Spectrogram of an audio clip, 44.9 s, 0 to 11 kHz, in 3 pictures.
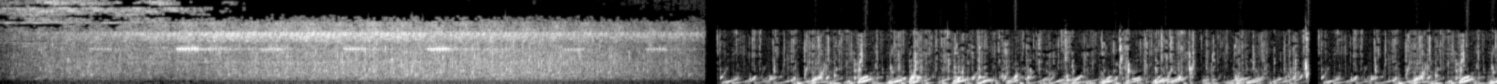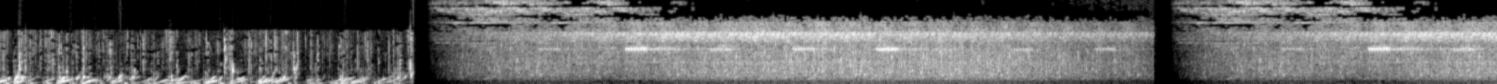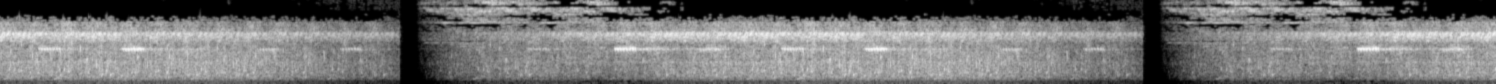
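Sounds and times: water bubbling and gurgling: 0:07.2 - 0:19.2.

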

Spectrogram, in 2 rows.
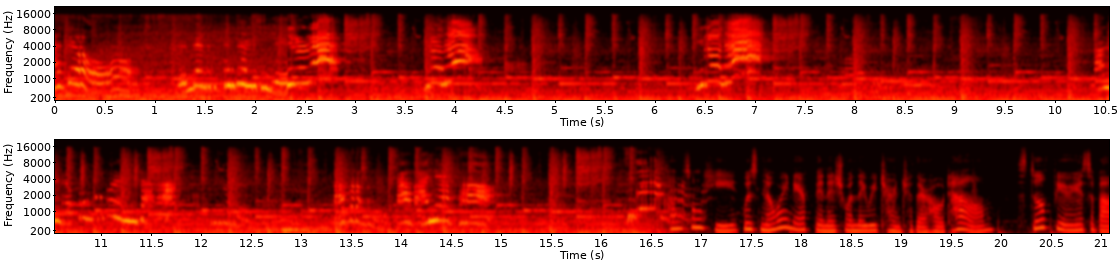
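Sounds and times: background music with low pulse: 0:00.0 - 0:21.0
woman's high-pitched voice mocking: 0:16.3 - 0:17.1.

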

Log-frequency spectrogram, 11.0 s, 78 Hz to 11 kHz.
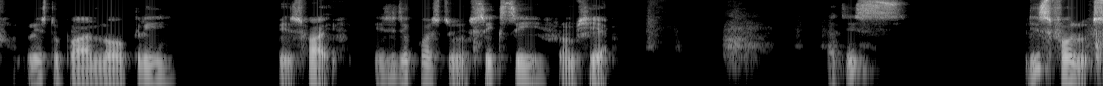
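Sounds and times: person sighing: 0:07.2 - 0:07.7
person breathing: 0:07.2 - 0:07.8.

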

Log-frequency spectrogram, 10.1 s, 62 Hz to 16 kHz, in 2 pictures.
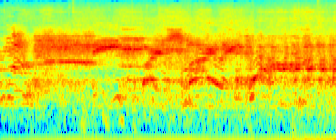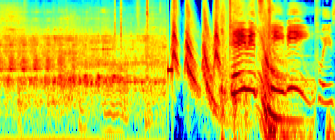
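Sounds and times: fast falling swooshes: 0:07.6 - 0:09.5.

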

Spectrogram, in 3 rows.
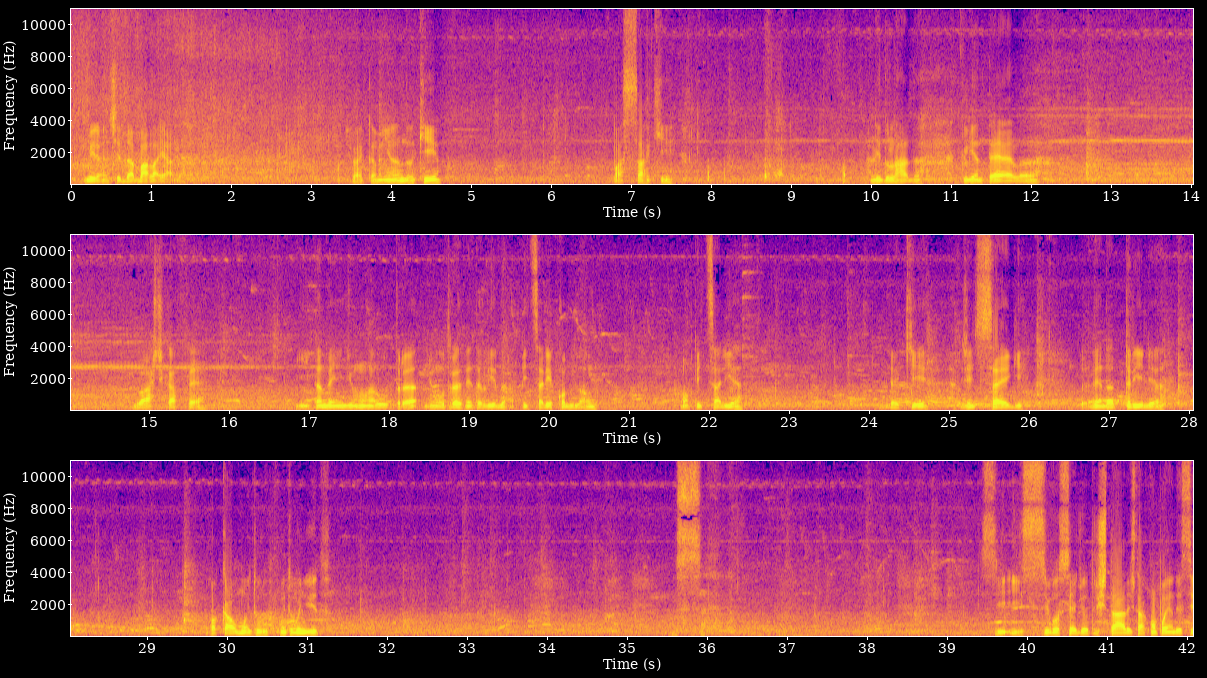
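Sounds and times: faint high steady tone: 0:00.0 - 0:42.0
faint voices: 0:00.0 - 0:42.0
steady background noise: 0:00.0 - 0:42.0
footsteps on metal grating: 0:07.6 - 0:10.8.

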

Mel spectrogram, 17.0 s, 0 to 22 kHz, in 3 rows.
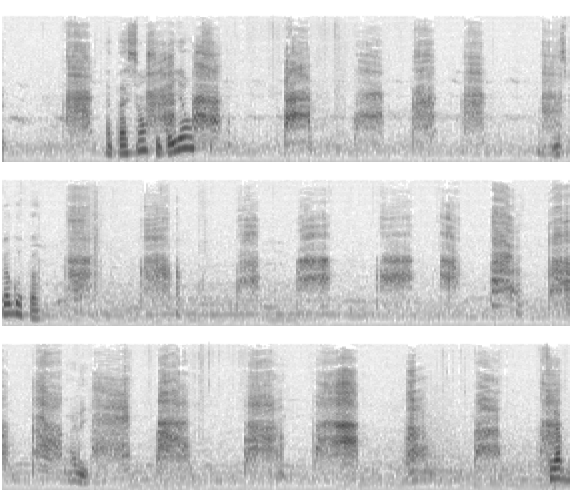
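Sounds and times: crow cawing: 0:00.6 - 0:05.6, 0:06.3 - 0:17.0.

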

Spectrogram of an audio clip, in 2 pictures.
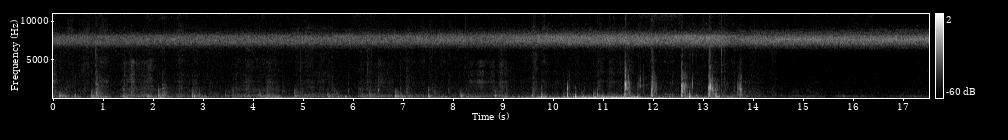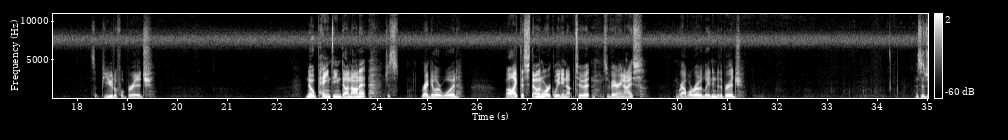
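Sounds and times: footsteps on gravel: 0:00.0 - 0:13.9
footsteps on wooden planks: 0:00.0 - 0:13.9
high insect drone: 0:00.0 - 0:35.0.

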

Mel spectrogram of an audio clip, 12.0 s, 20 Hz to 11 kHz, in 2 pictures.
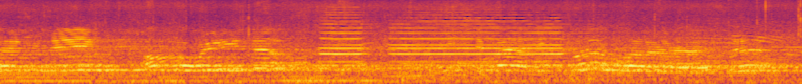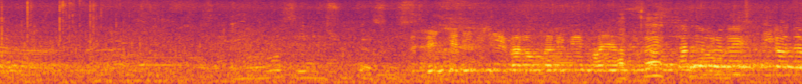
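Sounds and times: voice over loudspeakers: 0:00.0 - 0:06.2, 0:08.1 - 0:12.0.

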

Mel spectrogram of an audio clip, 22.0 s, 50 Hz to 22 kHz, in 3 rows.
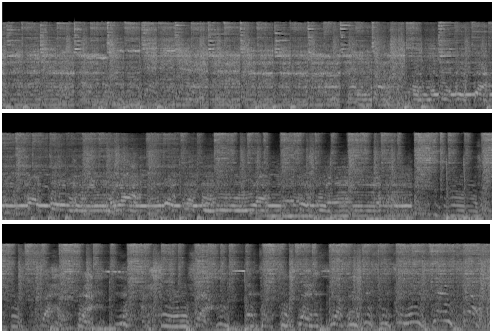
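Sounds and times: drum kit: 0:00.0 - 0:22.0
electric guitar: 0:00.0 - 0:22.0.

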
